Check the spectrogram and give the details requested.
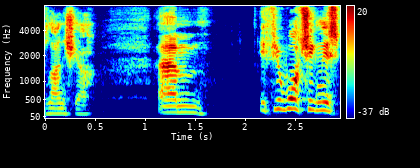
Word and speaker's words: Lancia: petrol head with lancia lancia is the way everyone in the uk says it but the correct pronunciation is lansha um if you're watching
